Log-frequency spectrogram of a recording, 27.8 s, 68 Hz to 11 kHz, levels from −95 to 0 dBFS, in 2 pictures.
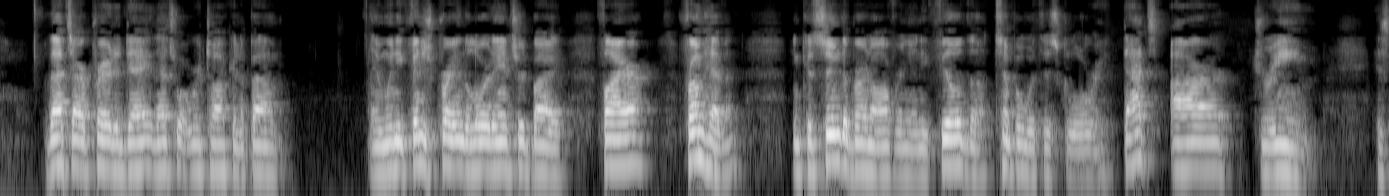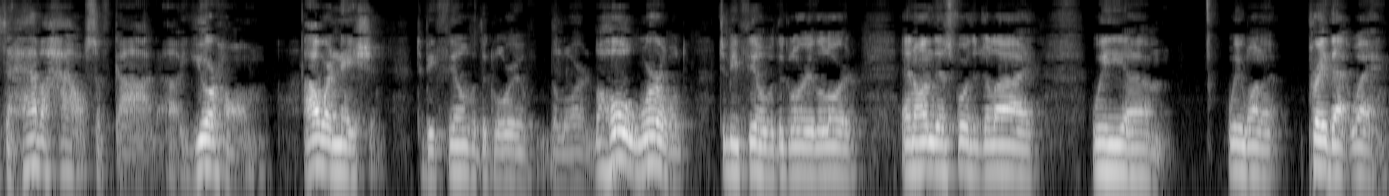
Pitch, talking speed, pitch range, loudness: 130 Hz, 180 wpm, 120-140 Hz, -23 LUFS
